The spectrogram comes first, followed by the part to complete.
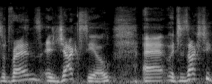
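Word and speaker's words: Ajaccio: Currently on the ground here at Haxio, that's how you pronounce it, friends. Ejaxio, uh, which is actually called Napoleon the Bonaparte Ajaxio airport.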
